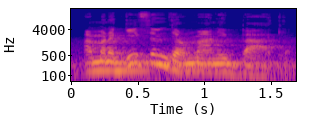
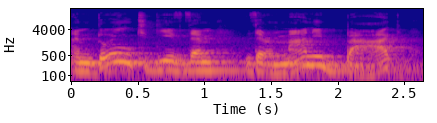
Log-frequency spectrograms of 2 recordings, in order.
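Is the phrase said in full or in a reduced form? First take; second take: reduced; full. First: The words are shortened and run together. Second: Every word is pronounced fully and separately. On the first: This is how native speakers casually say it. "dia hanya katakan" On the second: This is the formal, standard way. "ketimbang dia bilang"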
